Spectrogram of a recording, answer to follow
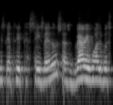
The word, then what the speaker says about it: Beatriz: who is talking so yes my name is Beatrice as very well with pronounced by Christopher um so um for those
